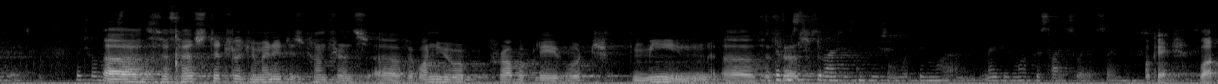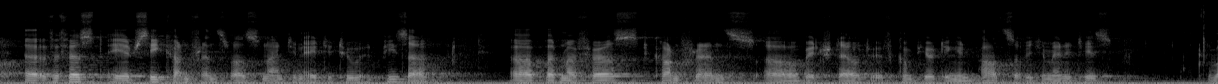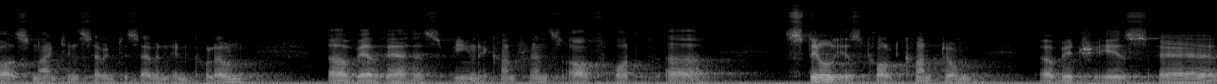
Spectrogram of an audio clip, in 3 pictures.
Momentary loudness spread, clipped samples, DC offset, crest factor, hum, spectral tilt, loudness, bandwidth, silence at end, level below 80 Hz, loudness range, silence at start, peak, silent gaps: 13 LU; under 0.1%; under 0.1%; 20 dB; 50 Hz at -45 dBFS; -6.5 dB/octave; -34 LUFS; 16.5 kHz; 0 s; -40 dBFS; 5 LU; 0 s; -12 dBFS; none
